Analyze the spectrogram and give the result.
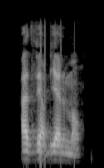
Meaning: adverbially
- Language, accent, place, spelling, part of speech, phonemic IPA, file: French, France, Lyon, adverbialement, adverb, /ad.vɛʁ.bjal.mɑ̃/, LL-Q150 (fra)-adverbialement.wav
